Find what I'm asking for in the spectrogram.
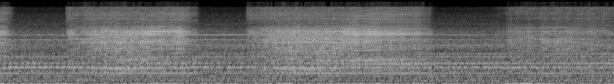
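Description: A carbide chisel trims the rim of a spinning wooden piece on a lathe, giving a close, steady rasping scrape in long passes broken by a few brief pauses, with no voices.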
